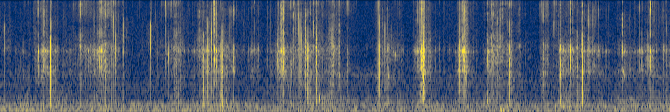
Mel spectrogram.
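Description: Fingertips in rough nylon exfoliating gloves scratch and rub over the top microphone grille of a small Tascam handheld recorder. Dense, bright, crackly scratching comes in quick bursts of sharp rasps with almost no low end and no ring, like close-up crinkling and tearing.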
